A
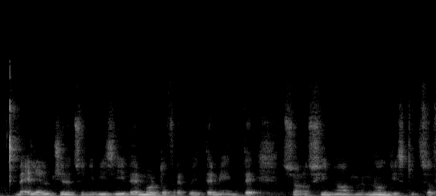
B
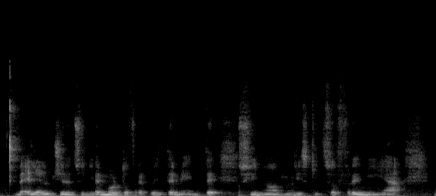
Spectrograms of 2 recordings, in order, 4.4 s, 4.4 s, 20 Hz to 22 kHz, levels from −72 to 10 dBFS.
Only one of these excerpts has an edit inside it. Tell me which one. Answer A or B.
B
